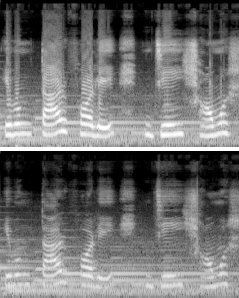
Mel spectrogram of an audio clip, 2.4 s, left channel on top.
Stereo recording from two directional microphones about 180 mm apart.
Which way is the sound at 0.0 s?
40° left (ahead or behind).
